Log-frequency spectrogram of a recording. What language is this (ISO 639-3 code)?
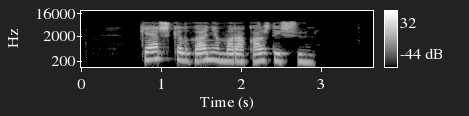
mrj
